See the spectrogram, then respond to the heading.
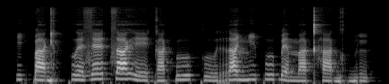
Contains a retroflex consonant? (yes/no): no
